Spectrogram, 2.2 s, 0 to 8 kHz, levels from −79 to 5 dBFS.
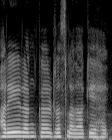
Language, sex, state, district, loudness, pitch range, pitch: Hindi, female, Telangana, Hyderabad, -16 LUFS, 205-225 Hz, 220 Hz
